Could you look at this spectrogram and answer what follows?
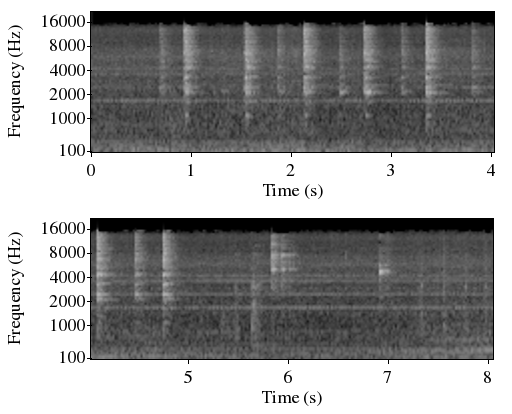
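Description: Sharp metallic clicks and clinks, about ten in quick, uneven succession, then a few fainter ones, as a steel round threading die is handled and seated in its die stock. A steady low hum runs underneath.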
